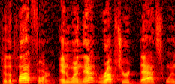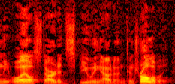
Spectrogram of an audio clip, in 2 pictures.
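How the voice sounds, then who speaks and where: An older man, a scientist, giving a casual talk at a club meeting, often correcting himself and pausing. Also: a little high, big pitch swings. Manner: chatty, self-correcting, fumbles with clicker. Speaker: guest speaker, scientist. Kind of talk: informal lecture. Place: meeting hall. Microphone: handheld or podium microphone.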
